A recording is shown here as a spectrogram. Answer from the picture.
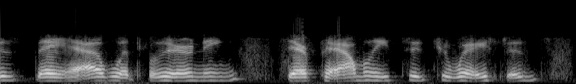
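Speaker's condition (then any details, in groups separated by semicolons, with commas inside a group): ALS, mild; voice slightly impaired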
